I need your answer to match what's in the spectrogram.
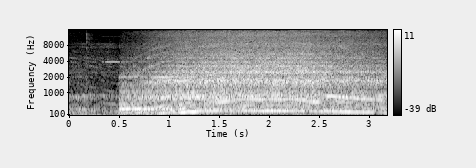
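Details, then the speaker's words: Tefal blender model BL967B66/870 that won't accept panel commands and sometimes shows L6: on test, the blend function still works. Motor kicks on and winds up to a smooth, steady high whine. The motor runs normally. "ได้ยินเสียงดังปิดๆนะครับสามารถกดปั่นได้นะครับ"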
